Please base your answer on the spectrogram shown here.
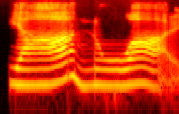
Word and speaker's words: Januar: this is y okay I read it as y because J sounds like y right so Y and a together it will become Y yanu yanu is January feu febru February and here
